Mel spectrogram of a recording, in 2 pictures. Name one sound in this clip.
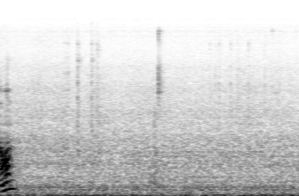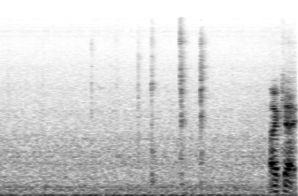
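Metal parts click and clack.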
